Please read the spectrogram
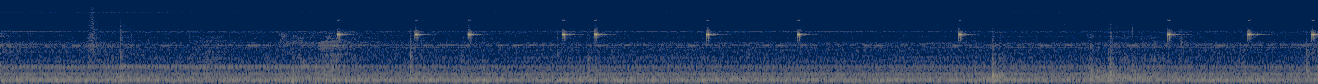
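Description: Schneider Conext SCP system control panel giving short high key-press beeps as its buttons are pressed to scroll the menus: about ten pips at irregular intervals, starting about four seconds in. A faint steady hum lies underneath.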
